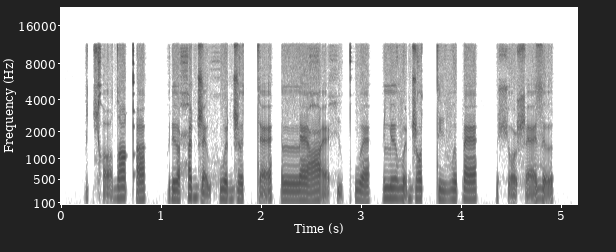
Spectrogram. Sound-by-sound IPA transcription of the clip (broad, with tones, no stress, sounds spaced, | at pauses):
t͡ɕʰ ɔ̰˧˥ dˤ æ˥ qʼ ə˧˥ | ɾʲ ɔ˧˩˧ ħ ə˥ ɖ͡ʐ æ̰˧˥ xʷ æ˧˥ ɖ͡ʐ ə˧˩˧ tː æ̰˥ | lː æ˧˩˧ ʕ æ̰˧˥ x ḭ˧˥ kʷʰ æ˧˩˧ | lʲ ɔ˥ v ə̰˥ ɖ͡ʐ ɔ˥ tː i˧˩˧ v ə˧˥ p æ˧˥ | ʃ ɔ̰˧˩˧ ʂ æ̰˧˥ z ə̰˧˩˧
